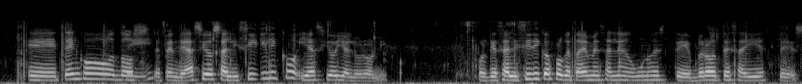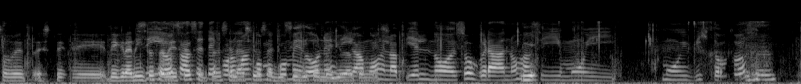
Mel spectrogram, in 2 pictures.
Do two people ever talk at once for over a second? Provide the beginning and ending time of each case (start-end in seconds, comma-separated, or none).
9.4-11.8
